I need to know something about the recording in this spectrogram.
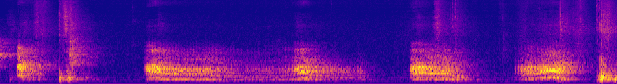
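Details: Two Yorkshire terrier puppies playing with a toy football growl and yip at each other, with low rumbling growls between sharp squeaks.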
